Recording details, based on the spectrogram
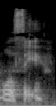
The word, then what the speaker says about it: Wolsey: W-O-L-S-E-Y, Wolsey.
